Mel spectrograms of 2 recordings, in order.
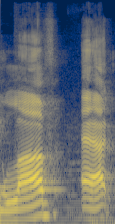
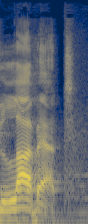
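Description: First: The two words are said separately. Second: The V sound runs straight into the next word. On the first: The speaker calls it wrong. "Instead of saying love at" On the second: The speaker calls it right. "you say love at. Love at because the last sound you hear is a V sound"

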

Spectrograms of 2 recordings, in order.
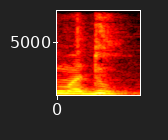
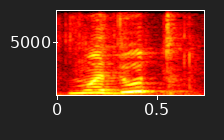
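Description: First: The word août ends without a T sound. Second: The word août ends with a T sound. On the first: This is how the speaker personally says it. "moi je dis mois d'août" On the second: This is how people say it in the south. "ici, dans le sud"

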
